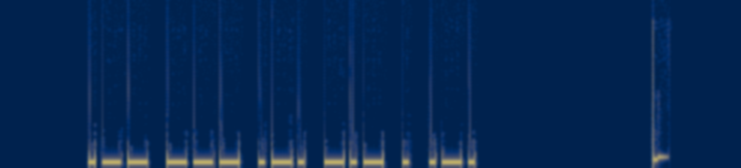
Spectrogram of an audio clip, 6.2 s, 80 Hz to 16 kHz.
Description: Morse code, heard as a keyed tone, about 22 wpm, 700 Hz. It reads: WORKER
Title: ES:S Suffix - Top 100 Words with Base Words 22wpm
